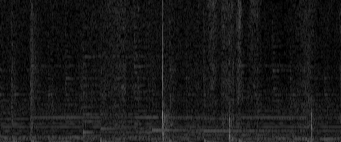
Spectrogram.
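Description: A knife slices lemon, tomato and cucumber on a board, a series of soft irregular cuts and a few sharper taps against the board, close and fairly quiet with no talk.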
